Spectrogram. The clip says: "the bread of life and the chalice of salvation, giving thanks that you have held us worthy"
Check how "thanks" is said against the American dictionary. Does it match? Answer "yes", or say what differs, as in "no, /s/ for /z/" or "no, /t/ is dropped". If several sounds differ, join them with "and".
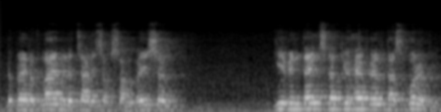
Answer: no, /t/ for /θ/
